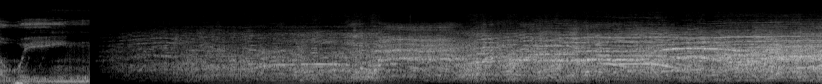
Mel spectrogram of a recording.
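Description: A group of young men chatter and call out together.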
